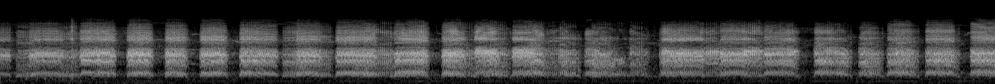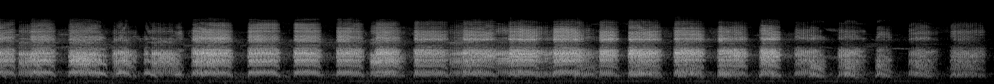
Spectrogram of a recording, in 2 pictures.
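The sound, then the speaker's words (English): A raven calls over and over in loud, harsh croaks, the rapid bursts running almost without pause for the whole stretch, with no voices present. “The raven is a massive crow that is bigger than a buzzard and can be found on mountains and in forests where it feeds on carrion.”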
